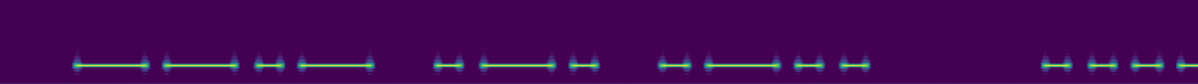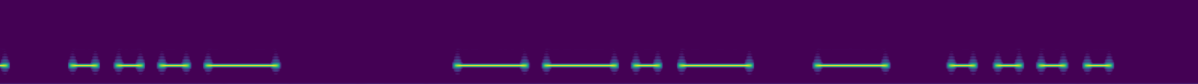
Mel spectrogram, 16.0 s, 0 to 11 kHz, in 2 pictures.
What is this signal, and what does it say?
Morse code, heard as a keyed tone, about 8 wpm, 740 Hz. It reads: QRL HV QTH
